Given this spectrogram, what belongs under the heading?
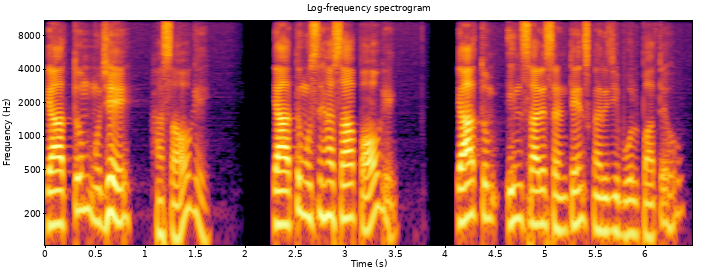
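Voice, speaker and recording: A male teacher with a high voice runs an energetic spoken-English lesson, coaxing his students and repeating words to drill pronunciation. He sounds close and dry, with no room around him. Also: moderate pace, no room sound.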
